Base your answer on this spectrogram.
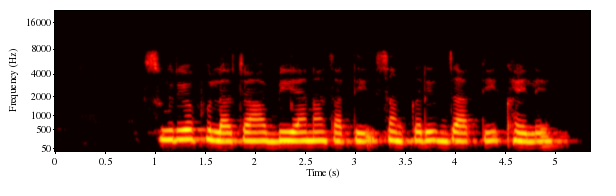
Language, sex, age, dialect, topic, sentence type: Marathi, female, 25-30, Southern Konkan, agriculture, question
